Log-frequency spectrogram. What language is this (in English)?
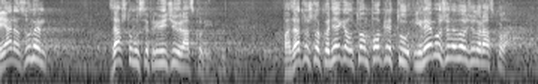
Serbian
